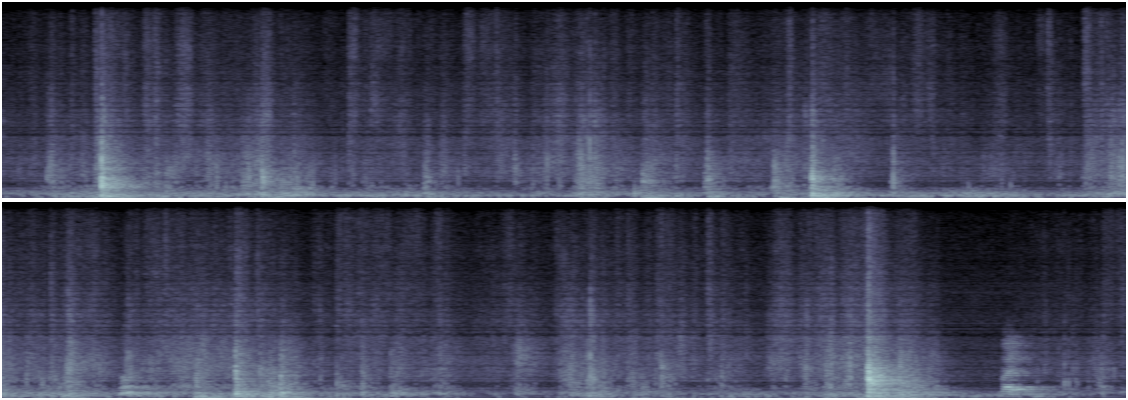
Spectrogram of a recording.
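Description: Bodies thump and slap onto a mat as a man is thrown again and again.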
